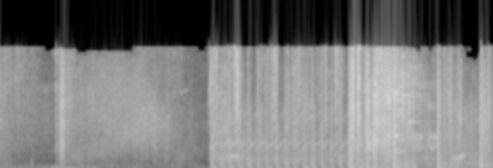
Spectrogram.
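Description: Heavy gunfire in the Apex Legends video game: a quiet stretch, then from about two seconds dense, rapid bursts of shots roll on loud and close, with speech mixed in.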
